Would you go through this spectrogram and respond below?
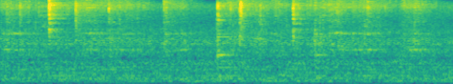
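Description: Makhana (fox nuts) roast in a pan over low heat, giving a soft continuous hiss with light rattling and a few faint clinks as they are stirred.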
